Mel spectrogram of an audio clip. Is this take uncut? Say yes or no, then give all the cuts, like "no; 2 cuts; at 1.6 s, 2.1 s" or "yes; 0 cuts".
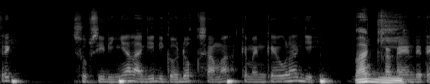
no; 1 cut; at 3.4 s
